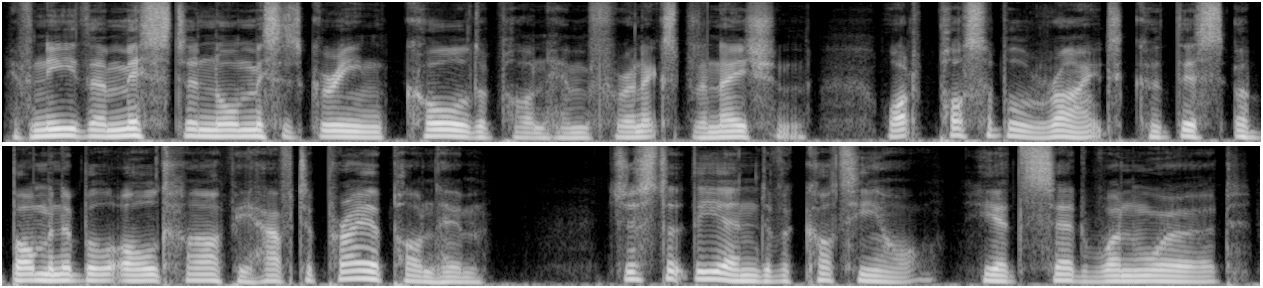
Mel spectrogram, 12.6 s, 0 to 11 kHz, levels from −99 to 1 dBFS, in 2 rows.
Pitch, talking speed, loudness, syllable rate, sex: 135 Hz, 175 wpm, -18 LUFS, 4.8 syllables/s, male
